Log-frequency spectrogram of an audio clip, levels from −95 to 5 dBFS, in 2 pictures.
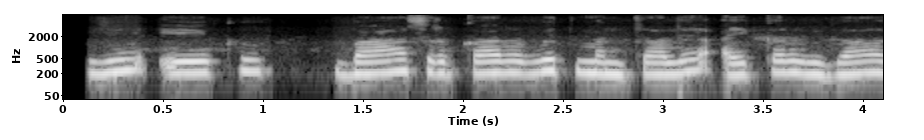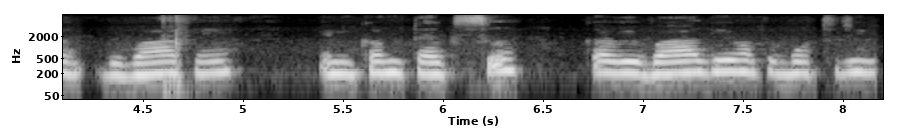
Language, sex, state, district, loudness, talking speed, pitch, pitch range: Hindi, male, Rajasthan, Jaipur, -16 LUFS, 145 wpm, 210 Hz, 205-220 Hz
